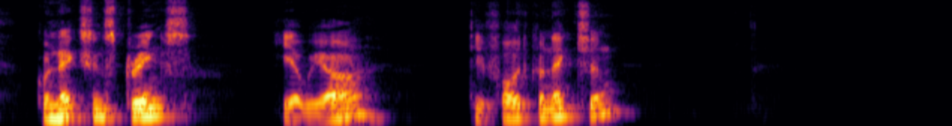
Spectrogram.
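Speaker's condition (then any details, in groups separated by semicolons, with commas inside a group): No condition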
